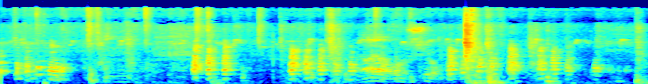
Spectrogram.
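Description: A fighting rooster clucking in several short calls.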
